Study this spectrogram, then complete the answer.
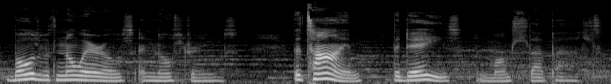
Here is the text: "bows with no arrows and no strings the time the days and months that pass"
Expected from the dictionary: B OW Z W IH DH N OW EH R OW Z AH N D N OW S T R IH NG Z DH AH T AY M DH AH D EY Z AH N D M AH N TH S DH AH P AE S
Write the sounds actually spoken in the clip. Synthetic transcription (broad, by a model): B OW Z W IH DH N OW EH R OW Z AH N N OW S T R IH NG Z DH AH T AY M DH AH D EY Z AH N M AH N TH S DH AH P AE S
